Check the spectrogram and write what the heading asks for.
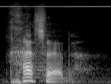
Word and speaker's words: chesed: The word in Hebrew, chesed. Say it with me. Chesed. If you didn't spit on the person in front of you, you didn't say it right.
